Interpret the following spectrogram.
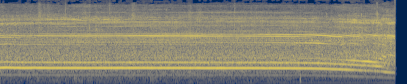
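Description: A Spanish-language football commentator's drawn-out goal call: one loud held shouted note lasting about six seconds, sagging in pitch at the very end just before it cuts off.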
